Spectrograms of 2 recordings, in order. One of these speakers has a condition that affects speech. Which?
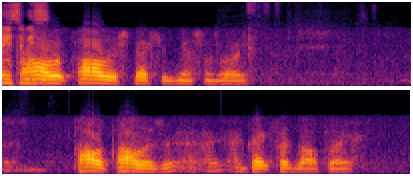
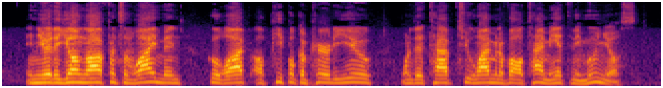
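The first: Parkinson's disease; diagnosed about two years ago.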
